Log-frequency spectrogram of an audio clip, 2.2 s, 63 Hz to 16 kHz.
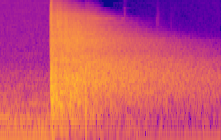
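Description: A rifle with a PSA FN barrel firing heavy-weight 75/77 grain ammunition during an outdoor accuracy test lets off one sharp, loud shot followed by a long decaying echo.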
